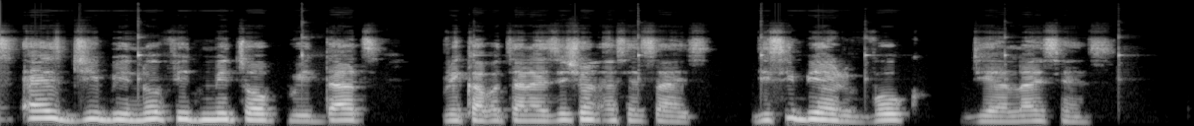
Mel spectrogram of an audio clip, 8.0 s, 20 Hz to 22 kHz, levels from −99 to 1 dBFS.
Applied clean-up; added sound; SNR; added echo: neural mask model RNNoise.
